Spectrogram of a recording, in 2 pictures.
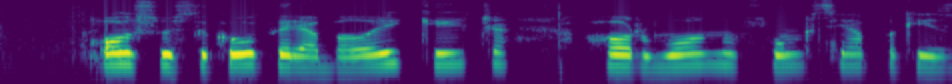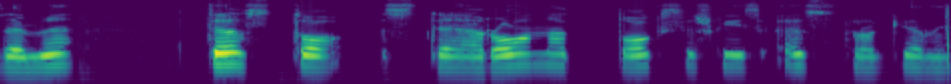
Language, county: Lithuanian, Kaunas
